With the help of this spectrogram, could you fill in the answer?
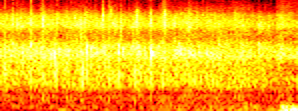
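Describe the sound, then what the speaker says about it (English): Steady audience applause at a university commencement ceremony, a continuous wash of many hands clapping at moderate distance for about three seconds, with a low thump near the end. "another round of applause for the awesome representation"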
